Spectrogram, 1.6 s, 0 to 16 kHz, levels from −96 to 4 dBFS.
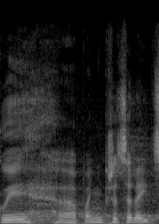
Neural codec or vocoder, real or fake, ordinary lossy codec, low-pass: none; real; AAC, 96 kbps; 14.4 kHz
